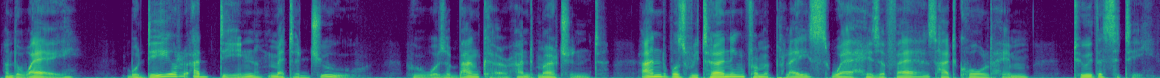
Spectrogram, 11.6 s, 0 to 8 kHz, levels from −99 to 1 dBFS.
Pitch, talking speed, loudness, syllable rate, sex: 105 Hz, 155 wpm, -22 LUFS, 4.1 syllables/s, male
